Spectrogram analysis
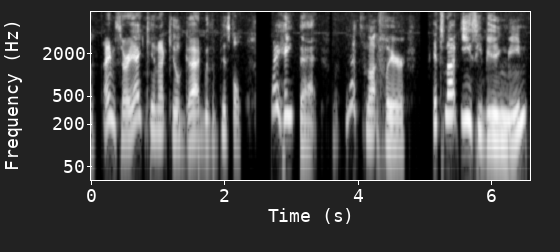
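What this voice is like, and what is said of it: Good Kermit the Frog impression. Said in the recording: “it's actually a pretty good impression.”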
